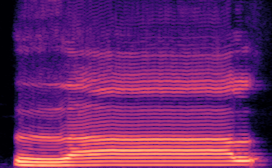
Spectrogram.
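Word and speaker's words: ذال: এই দালটাও শক্ত করে উচ্চারণ করতে হবে, জাল। তবে জালটা নরম করে পড়ব, আর জালের উপরে এক নক্তা হবে, পড়ুন দাল জাল।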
